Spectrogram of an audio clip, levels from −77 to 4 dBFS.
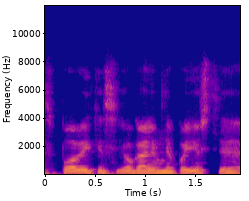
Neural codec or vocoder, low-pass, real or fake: none; 9.9 kHz; real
